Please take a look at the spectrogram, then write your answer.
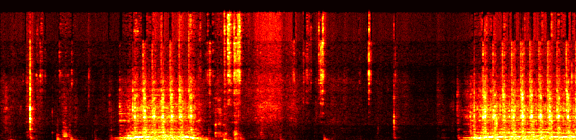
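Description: A sewing machine sews a collar seam in two loud bursts of fast, even stitching, separated by quiet gaps with faint handling clicks and fabric shuffling.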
